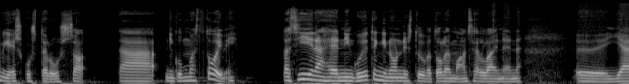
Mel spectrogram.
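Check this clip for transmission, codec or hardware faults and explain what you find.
There's one hardware fault: sample clock jitter, from 4.92 s through to the end of the clip. The converter's clock wobbles by something like 10 microseconds, so each sample lands a touch early or late, and the error it creates scales with how fast the waveform is changing. Here that error sits roughly 20 dB under the speech, so you get a gritty hiss that rides on the louder, brighter parts and drops away in the gaps.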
